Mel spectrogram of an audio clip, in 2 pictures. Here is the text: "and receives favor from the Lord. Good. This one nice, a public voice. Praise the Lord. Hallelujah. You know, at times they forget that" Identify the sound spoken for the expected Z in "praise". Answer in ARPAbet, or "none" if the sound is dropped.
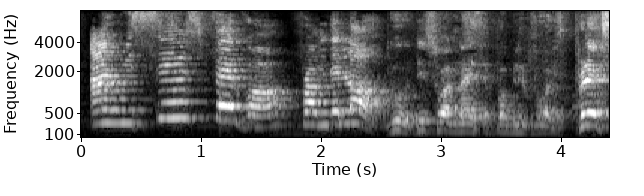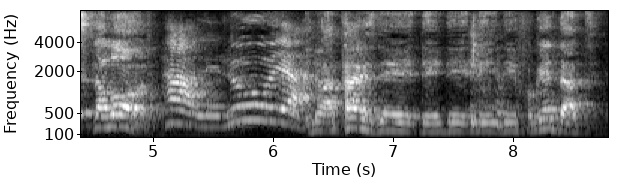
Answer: S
